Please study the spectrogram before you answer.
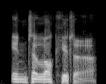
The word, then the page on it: interlocutor: British English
